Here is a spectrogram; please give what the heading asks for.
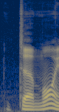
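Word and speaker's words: Des Moines: Iowa de Mo Iowa de Mo that's d s m o i n s is pronounced de Mo you didn't know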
